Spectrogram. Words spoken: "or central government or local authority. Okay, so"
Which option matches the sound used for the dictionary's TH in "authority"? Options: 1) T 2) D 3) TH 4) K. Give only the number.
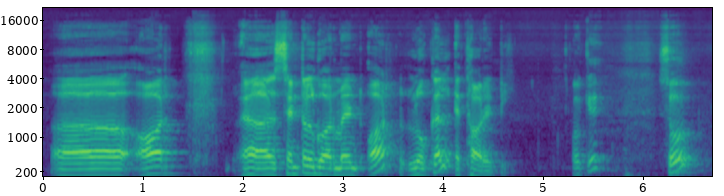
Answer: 1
